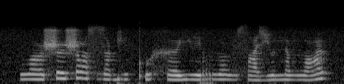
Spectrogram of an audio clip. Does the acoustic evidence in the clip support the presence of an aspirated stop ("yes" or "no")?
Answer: no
